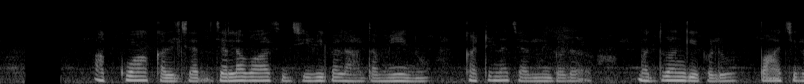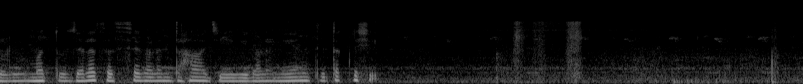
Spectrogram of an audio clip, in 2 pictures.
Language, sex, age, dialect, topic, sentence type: Kannada, female, 41-45, Mysore Kannada, agriculture, statement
